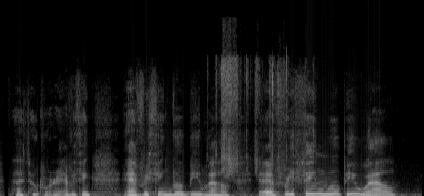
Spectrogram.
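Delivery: very high, nervous mutter under the breath. The nervous burgomaster, waiting in a chair, reassures the players: muttering under his breath. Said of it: "you kind of hear him mutter and like under his voice".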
